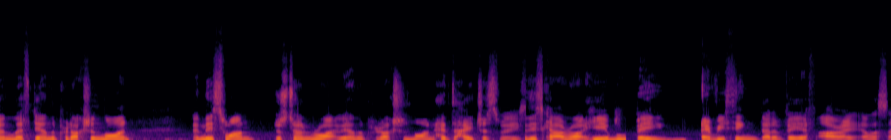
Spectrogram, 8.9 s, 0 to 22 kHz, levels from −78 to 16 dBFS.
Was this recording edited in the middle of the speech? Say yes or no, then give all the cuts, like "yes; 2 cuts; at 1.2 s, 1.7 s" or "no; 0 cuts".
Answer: yes; 2 cuts; at 5.3 s, 6.3 s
